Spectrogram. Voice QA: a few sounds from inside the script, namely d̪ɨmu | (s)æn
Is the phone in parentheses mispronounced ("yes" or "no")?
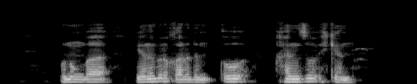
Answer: yes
